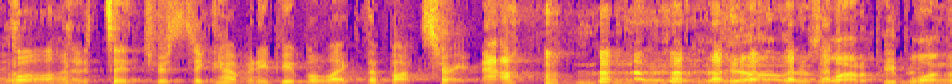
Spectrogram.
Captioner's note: laughs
